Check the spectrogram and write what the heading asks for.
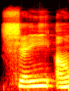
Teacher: شین کی آواز منہ میں پھیلتی ہوئی ہوگی۔ حمزہ کے اوپر تنوین ہے، 2 زبر 2 زیر اور 2 پیش کو تنوین کہتے ہیں۔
